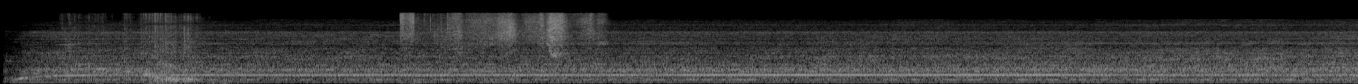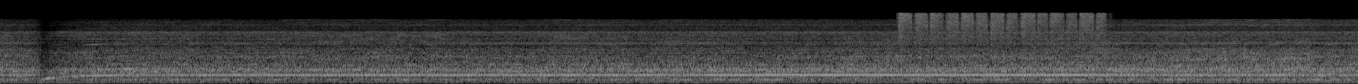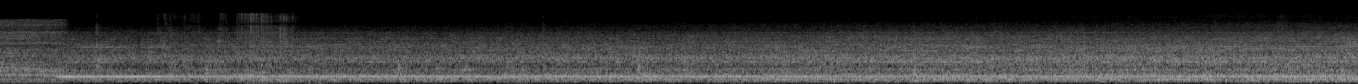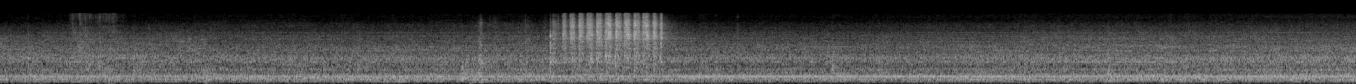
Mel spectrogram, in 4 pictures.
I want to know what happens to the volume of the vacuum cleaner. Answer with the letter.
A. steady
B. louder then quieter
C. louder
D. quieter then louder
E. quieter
C.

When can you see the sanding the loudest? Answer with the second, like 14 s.
47 s.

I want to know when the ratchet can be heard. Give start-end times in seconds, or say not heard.
not heard.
